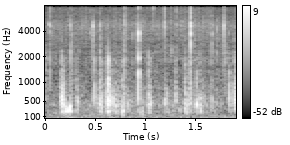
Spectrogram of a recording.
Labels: {"label": "biophony, sea urchins (Echinidae)", "recorder": "SoundTrap 600 or HydroMoth"}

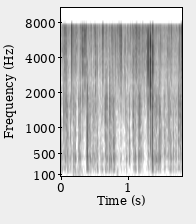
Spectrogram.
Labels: {"label": "biophony, sea urchins (Echinidae)", "recorder": "SoundTrap 600 or HydroMoth"}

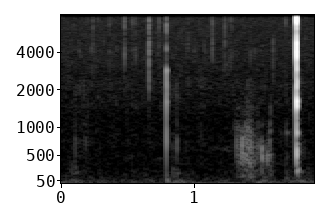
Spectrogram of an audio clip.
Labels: {"label": "biophony, low growl", "recorder": "SoundTrap 300"}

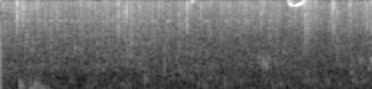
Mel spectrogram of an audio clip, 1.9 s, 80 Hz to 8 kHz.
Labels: {"label": "biophony, dolphin", "recorder": "SoundTrap 500"}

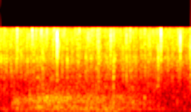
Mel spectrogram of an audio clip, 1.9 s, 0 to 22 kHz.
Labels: {"label": "biophony", "recorder": "SoundTrap 300"}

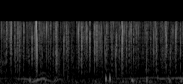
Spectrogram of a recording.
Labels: {"label": "biophony, cascading saw", "recorder": "SoundTrap 600 or HydroMoth"}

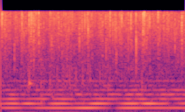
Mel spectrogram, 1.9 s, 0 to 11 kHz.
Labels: {"label": "biophony, midshipman", "recorder": "SoundTrap 500"}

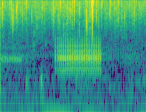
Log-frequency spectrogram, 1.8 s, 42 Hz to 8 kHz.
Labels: {"label": "biophony, croak", "recorder": "SoundTrap 500"}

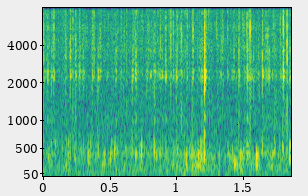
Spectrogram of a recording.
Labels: {"label": "ambient", "recorder": "HydroMoth"}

